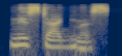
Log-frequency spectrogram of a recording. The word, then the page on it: nystagmus: Indian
